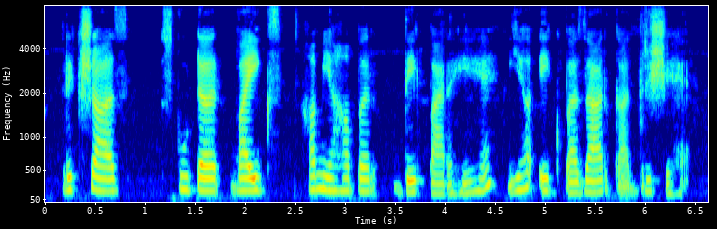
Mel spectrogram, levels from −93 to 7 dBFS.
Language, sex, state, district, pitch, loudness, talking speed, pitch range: Hindi, female, Chhattisgarh, Bastar, 185 Hz, -32 LUFS, 145 wpm, 170-205 Hz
